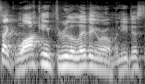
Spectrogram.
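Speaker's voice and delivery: normal talking voice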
